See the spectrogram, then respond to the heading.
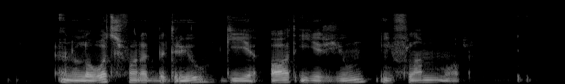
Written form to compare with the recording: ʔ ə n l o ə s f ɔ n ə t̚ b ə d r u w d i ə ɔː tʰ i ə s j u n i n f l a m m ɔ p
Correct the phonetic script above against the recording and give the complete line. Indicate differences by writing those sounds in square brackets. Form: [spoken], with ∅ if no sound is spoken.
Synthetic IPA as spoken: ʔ ə n l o ə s f ɔ n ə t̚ b ə d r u w [ɡ] i ə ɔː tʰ i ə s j u n i n f l a m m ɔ p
